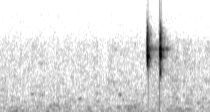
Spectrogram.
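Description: Two short, sharp clicks a split second apart about a second and a half in; otherwise near silence.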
